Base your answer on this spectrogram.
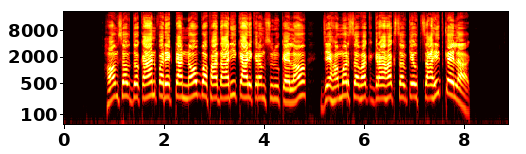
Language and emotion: Maithili, happy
